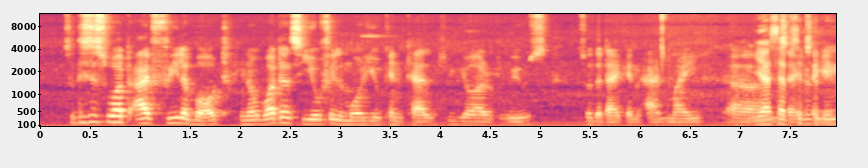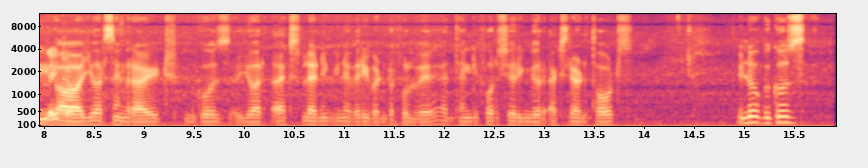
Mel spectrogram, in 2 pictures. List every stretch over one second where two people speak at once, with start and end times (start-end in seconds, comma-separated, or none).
7.1-8.3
